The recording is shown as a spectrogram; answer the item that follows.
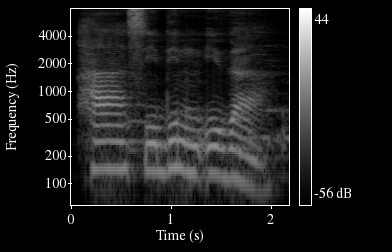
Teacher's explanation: Jadi pada kalimat din, pada huruf din itu suara tanwinnya harus dipendekkan dan langsung dimasukkan ke huruf alif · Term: idhar khalqi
